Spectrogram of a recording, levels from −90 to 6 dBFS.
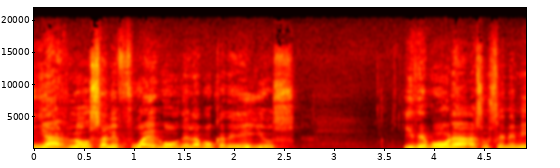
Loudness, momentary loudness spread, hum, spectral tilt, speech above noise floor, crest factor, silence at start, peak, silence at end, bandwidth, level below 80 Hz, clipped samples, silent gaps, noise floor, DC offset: -24 LUFS; 8 LU; none; -3.5 dB/octave; 31 dB; 20 dB; 0 s; -6 dBFS; 0 s; over 20 kHz; -68 dBFS; under 0.1%; none; -56 dBFS; under 0.1%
